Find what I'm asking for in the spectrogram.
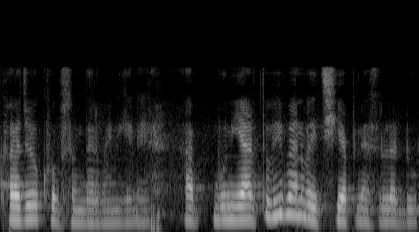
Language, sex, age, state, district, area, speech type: Maithili, female, 45-60, Bihar, Begusarai, rural, spontaneous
